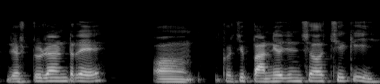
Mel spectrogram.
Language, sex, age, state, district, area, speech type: Odia, male, 18-30, Odisha, Kalahandi, rural, spontaneous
